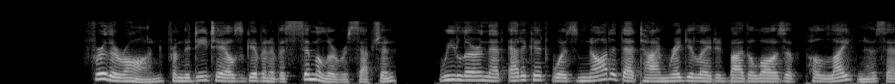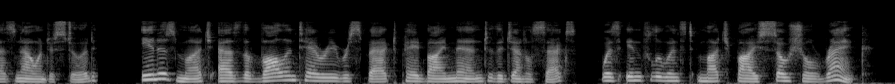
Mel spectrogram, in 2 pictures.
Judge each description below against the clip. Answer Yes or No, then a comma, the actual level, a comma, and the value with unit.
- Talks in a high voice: No, medium, 150 Hz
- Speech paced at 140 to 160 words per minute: Yes, average, 155 wpm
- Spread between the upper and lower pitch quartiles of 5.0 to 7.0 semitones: No, average, 4.1 semitones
